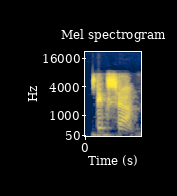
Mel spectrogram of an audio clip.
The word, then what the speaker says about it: शिक्षा: में क्या कहते हैं शिक्षा शिक्षा देखिए आप अभी भी गलत बोल रहे हैं शिक्षा शिक्षा शिक्षा मूर्धन्य शकार का उच्चारण जब तक नहीं आएगा तब तक इसका उच्चार उच्चारण आप ठीक नहीं कर पाएंगे।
